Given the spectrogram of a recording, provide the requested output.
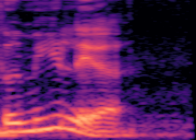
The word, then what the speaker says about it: familiar: Look familiar. – 对，the syllabic stress is on the second syllable, so it's familiar. – Familiar. – Yeah. Familiar. And because it ends with the letter R, I would always advise people to drop the R. Don't roll the R.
